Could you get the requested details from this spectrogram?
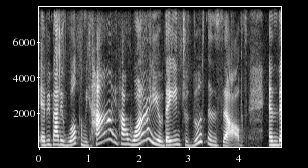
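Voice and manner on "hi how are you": high, sing-out greeting; imitated cheery welcome. Congregation greeting the newcomer, effusively friendly. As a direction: imitate an effusive hello, pitched way up.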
